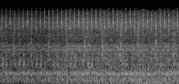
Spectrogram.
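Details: Peugeot/Citroën EP6 petrol engine running: rapid, hard metallic tapping over a bright, busy mechanical clatter, a new noise heard most clearly on the right side of the engine; the cause is unknown.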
